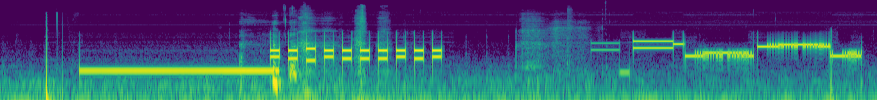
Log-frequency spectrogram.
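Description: A dial-up internet modem connects over a telephone line: a steady dial tone, a quick run of touch-tone digits, a hiss, then a series of shifting electronic handshake tones. The sequence is loud and stands alone with no voices.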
